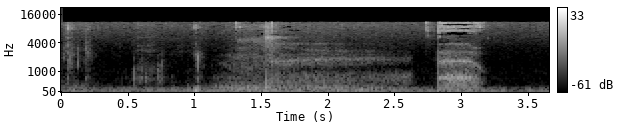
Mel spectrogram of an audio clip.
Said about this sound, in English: So I'm doing my zip. That was my... You just heard this, didn't you? Was my trousers. It was my cardigan. Because I'm old, I wear cardigans.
